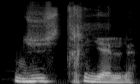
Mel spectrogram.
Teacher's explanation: La in es vocal nasal y se dice a la in como sonriendo. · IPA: [ɛ̃]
